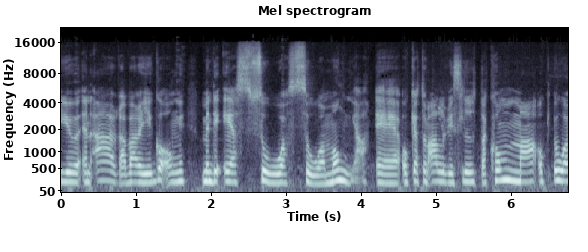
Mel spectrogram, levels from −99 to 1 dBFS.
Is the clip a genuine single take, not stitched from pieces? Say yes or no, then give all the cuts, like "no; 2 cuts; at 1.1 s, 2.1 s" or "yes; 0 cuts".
no; 3 cuts; at 3.0 s, 4.1 s, 4.9 s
